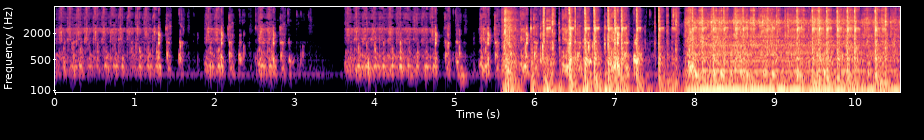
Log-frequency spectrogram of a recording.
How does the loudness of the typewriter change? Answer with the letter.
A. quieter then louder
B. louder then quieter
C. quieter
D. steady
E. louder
A.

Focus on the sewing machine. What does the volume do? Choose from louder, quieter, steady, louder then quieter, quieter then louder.
louder.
